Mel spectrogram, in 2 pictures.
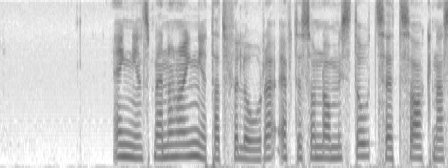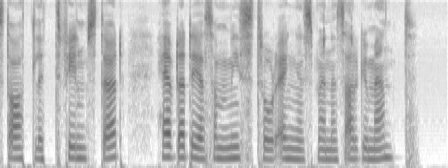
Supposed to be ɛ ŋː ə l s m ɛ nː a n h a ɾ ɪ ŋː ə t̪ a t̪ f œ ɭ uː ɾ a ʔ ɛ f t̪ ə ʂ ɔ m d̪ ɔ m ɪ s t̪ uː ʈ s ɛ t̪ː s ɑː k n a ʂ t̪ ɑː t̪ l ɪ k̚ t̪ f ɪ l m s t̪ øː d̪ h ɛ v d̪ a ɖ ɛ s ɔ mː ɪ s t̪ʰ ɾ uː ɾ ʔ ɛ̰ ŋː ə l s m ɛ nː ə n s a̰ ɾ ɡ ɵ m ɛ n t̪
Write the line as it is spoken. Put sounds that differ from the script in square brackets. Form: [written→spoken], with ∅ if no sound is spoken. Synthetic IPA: ɛ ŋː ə l s m ɛ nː [a→ə] n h a ɾ ɪ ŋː ə t̪ a t̪ f œ ɭ uː ɾ a ʔ ɛ f t̪ ə ʂ ɔ m d̪ ɔ m ɪ s t̪ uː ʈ s ɛ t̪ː s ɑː k n a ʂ t̪ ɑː t̪ l ɪ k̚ t̪ f ɪ l m s t̪ øː d̪ h ɛ v d̪ a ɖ ɛ s ɔ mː ɪ s t̪ʰ ɾ uː ɾ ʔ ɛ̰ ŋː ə l s m ɛ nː ə n s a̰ ɾ ɡ ɵ m ɛ n t̪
